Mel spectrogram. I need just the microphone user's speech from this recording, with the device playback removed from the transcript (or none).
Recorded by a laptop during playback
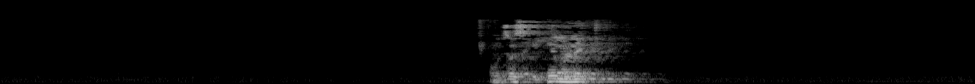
Or just him on it.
